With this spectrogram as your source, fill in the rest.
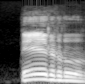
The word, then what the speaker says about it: perro: Because a dog in Spanish has Double R. It's pronounced perro, right? Uh-huh. You hear perro, right?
